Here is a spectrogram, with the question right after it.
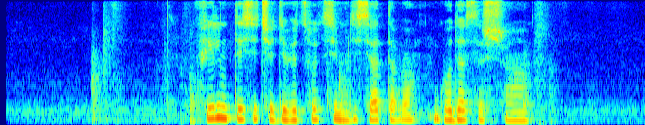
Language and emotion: Russian, neutral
